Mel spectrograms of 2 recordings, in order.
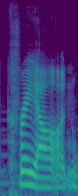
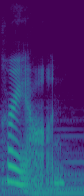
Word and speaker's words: crayon: I've only heard the crayon one, I think. Cray crayon one syllable versus two.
